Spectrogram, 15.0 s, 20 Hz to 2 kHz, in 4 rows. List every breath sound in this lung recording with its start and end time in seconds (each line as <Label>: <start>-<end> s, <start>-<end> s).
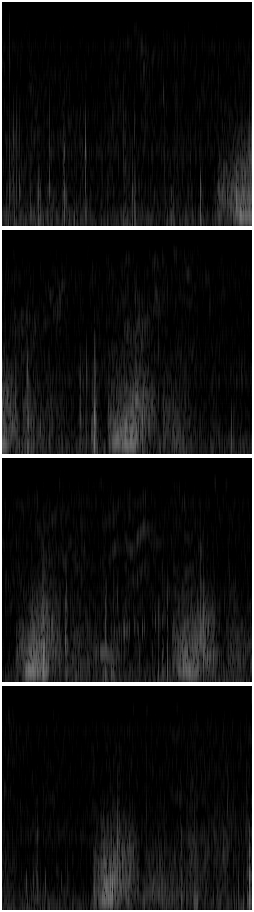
Inhalation: 3.19-4.00 s, 5.31-6.13 s, 7.67-8.48 s, 10.07-10.87 s, 12.64-13.42 s
Wheeze: 8.84-9.43 s
Rhonchi: 3.19-4.00 s, 5.31-6.13 s, 7.78-8.37 s, 10.07-10.70 s, 12.69-13.17 s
